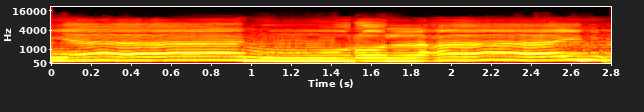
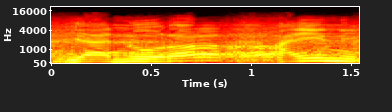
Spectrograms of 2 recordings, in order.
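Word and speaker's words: يا نورَ العين: Seperti ada orang marhaban ya nurul aini. Salah tuh orang bacanya ya nurol aini. Kenapa ya? Huruf nida. Kalau di kalau diidofahkan maka wajib fathah ya nurol aini.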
